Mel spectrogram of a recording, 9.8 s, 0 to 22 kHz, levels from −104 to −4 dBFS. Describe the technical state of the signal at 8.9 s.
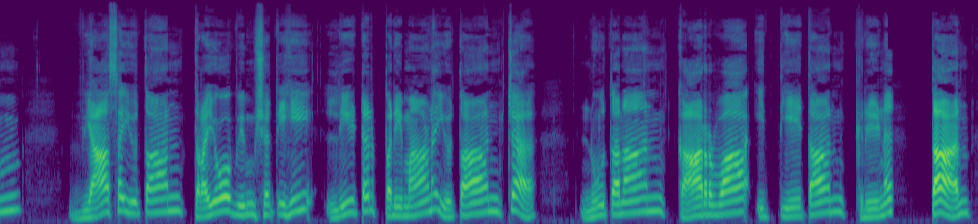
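Damaged data in a compressed stream spans 8.87 to 8.94 s, right after "नूतनान् कार्वा इत्येतान्". Corrupted bytes there leave the decoder misreading frames and losing sync while it hunts for the next valid header, producing a brief chirp, squawk, click or short hole in the speech.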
